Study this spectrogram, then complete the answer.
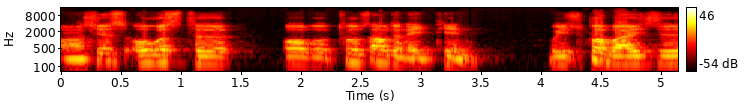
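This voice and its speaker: The speaker has a Korean accent and ordinary pitch variation. The pace is very slow. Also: man. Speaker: police official. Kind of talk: conference panel presentation.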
